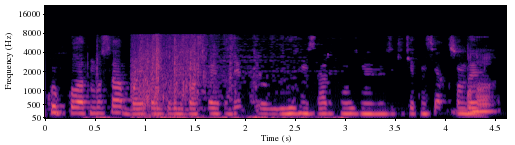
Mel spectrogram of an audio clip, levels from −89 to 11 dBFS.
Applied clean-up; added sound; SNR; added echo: classical method spectral subtraction.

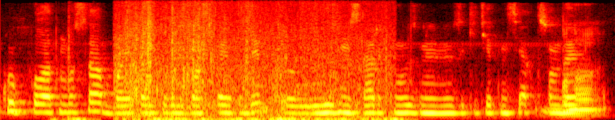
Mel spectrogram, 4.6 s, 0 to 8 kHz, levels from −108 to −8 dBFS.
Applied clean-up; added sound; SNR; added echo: none; Waves, surf + Bird; 5 dB; none.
